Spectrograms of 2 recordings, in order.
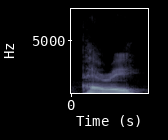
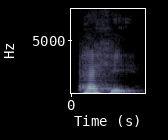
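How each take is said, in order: First: The R is sounded as an English R. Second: The R is sounded as an H. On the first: The speaker calls it wrong. "it's not Perry" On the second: The speaker calls it right. "but Pehi"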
